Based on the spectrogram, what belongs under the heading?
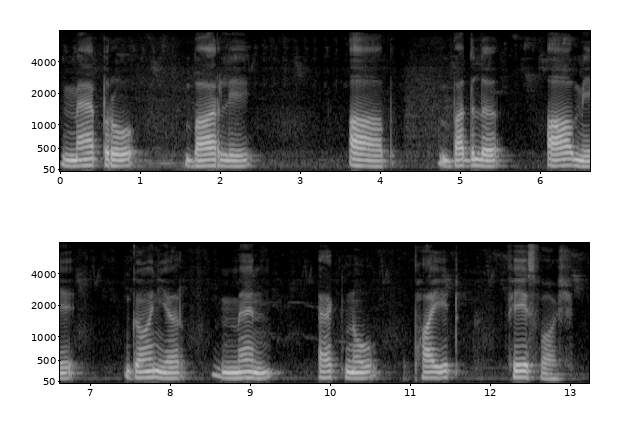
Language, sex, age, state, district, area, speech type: Kashmiri, male, 18-30, Jammu and Kashmir, Kupwara, rural, read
